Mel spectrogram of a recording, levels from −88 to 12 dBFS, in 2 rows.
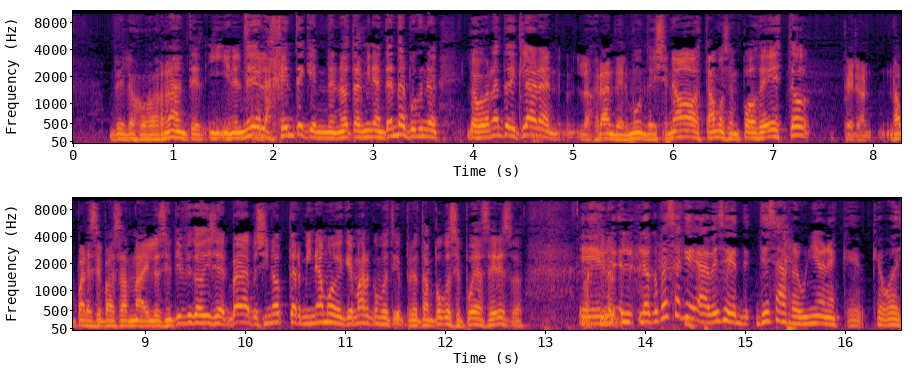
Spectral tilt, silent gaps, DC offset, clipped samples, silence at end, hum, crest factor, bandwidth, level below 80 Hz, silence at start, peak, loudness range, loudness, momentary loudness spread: -5.5 dB/octave; none; under 0.1%; under 0.1%; 0 s; none; 12 dB; 10.5 kHz; -38 dBFS; 0.4 s; -2 dBFS; 2 LU; -15 LUFS; 8 LU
